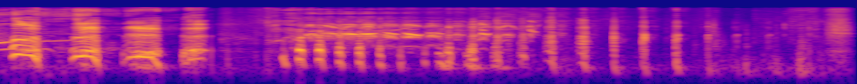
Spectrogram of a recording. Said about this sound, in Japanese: 町長の咳がひどくみんな心配しているのに盛り上がれと咳込む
